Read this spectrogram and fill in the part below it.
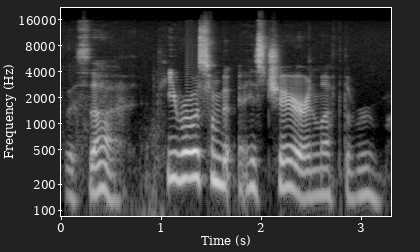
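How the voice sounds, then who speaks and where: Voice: medium pitch, animated, unhurried, a little mellow. A streamer casually narrating and commenting on a visual novel, swearing and reacting freely between lines read aloud. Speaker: streamer doing a let's play.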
